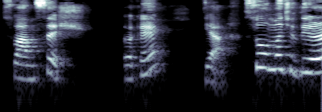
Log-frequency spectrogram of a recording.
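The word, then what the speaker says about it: zwanzig: So see over here, my dear viewers and learners, IG I'm not pronouncing as a gi, ig. No, it is ish, 20.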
